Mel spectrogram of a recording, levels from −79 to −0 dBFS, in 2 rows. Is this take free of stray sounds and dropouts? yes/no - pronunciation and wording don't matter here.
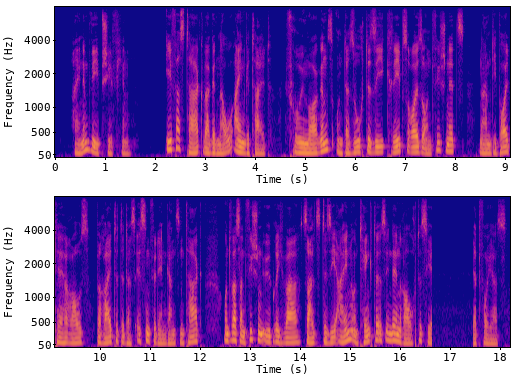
yes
